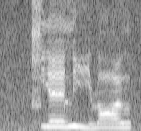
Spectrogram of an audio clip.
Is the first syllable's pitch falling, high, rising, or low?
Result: high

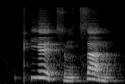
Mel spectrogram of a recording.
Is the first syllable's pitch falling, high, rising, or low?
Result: falling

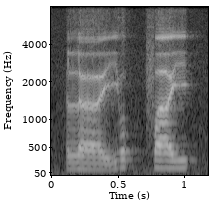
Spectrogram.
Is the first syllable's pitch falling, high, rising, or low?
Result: low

